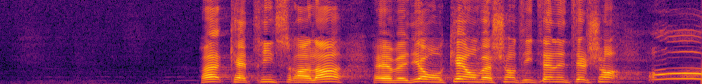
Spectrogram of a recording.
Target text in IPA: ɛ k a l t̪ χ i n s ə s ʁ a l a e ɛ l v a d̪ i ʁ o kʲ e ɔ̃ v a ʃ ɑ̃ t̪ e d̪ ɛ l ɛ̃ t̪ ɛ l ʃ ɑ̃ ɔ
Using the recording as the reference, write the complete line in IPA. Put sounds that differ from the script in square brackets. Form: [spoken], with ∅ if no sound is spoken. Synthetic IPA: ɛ k a [∅] t̪ χ i n s ə [∅] ʁ a l a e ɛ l v a d̪ i ʁ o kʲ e ɔ̃ v a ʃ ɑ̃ t̪ e [t̪] ɛ l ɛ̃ t̪ ɛ l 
